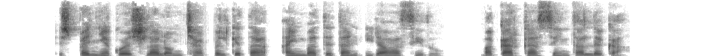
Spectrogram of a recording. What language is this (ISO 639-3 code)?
eus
